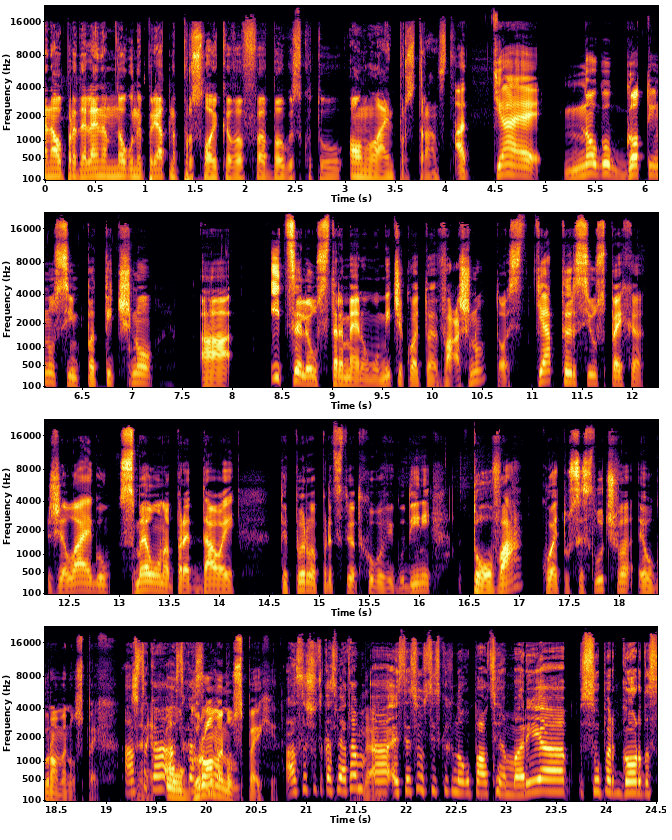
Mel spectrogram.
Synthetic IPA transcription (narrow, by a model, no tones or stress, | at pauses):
ɛnaopɾɛd̪ɛlɛnəmnɔɡʊnɛpɾijat̪nəpɾoslˠɔjkəvɐfbɤlˠɡəɾskot̪oɔnlˠajnpɾost̪ɾa̰nst̪voɐ | t̪ʲaɛ | mnɔɡʊɡɔt̪inosimpɐt̪it͡ʃno | it̪sɛlɛost̪ɾɐmɛnomomit͡ʃɛkoɛt̪oɛva̰ʒnot̪ɔɛst̪ʲat̪ɤɾsiʊspɛxəʒɛlˠaɛɡosmɛlˠonɐpɾɛt̪̚d̪avəj | t̪ɛpɤɾvəpɾɛt̪st̪ojət̪xubɐviɡod̪init̪ovakoɛt̪osɛslˠut͡ʃvəʔɛoɡɾɔmɛ̰nʊ̰spɛ̰xasɐnɛ̰kaoɡɾɔmɛnʊspɛ̰xə̰asːɤʃt̪ot̪ɐkasmʲjat̪əmd̪aɛst̪ɛsvɛnost̪iskəxmnɔɡʊpalˠt̪inɐmɐɾijəsupɛɾɡɔɾd̪əs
